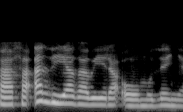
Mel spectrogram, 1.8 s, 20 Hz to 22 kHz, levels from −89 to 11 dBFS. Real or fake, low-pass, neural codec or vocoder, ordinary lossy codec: fake; 5.4 kHz; autoencoder, 48 kHz, 128 numbers a frame, DAC-VAE, trained on Japanese speech; none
